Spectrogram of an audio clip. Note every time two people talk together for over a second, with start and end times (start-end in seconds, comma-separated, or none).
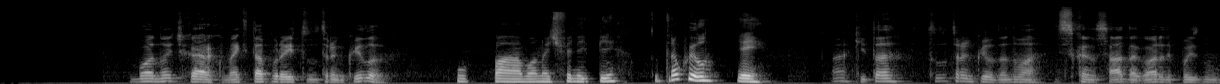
none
